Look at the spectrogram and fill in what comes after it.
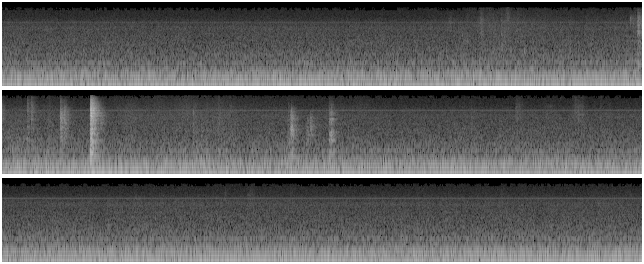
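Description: Steady low rumble inside the driver's cab of an NS DDZ double-deck electric train, with a faint high whistle throughout. A short cluster of sharp clicks and knocks comes between about a third and halfway through, one louder than the rest.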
